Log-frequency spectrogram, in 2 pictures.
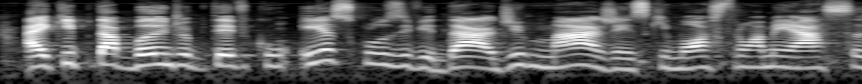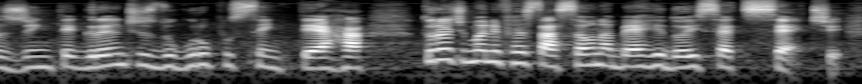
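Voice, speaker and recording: A woman's voice: medium pitch, a little hiss or hum. Woman anchor reading the news. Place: TV news studio.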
